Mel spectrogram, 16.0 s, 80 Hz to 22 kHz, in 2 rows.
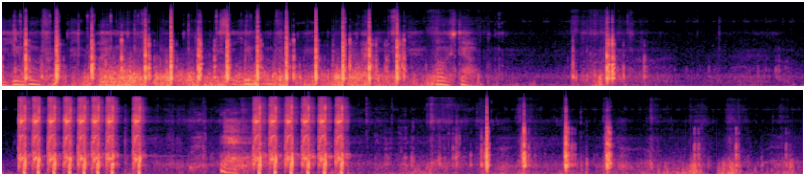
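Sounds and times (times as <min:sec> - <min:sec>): airsoft rifle full-auto bursts: 0:08.2 - 0:09.5, 0:10.5 - 0:11.6.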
